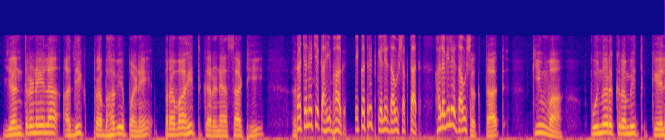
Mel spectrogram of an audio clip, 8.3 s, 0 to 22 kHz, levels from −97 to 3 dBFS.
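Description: From 3.72 to 5.89 s the speech turns high and hurried, about ten semitones up: a section at the wrong speed, likely replayed at 1.98 times its recorded rate.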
